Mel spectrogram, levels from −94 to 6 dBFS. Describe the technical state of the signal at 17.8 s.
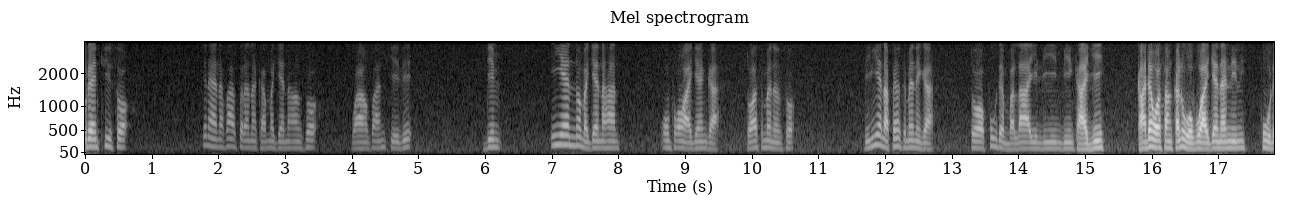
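At 17.8 s the speech and its background have sunk together: automatic gain falling, from 15.03 s to the end, as the gain control gradually lowered its gain after judging the input too loud or its background noise too strong.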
